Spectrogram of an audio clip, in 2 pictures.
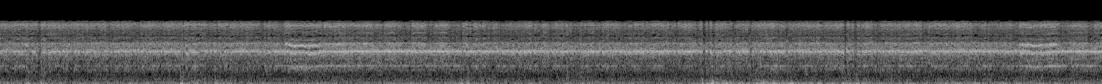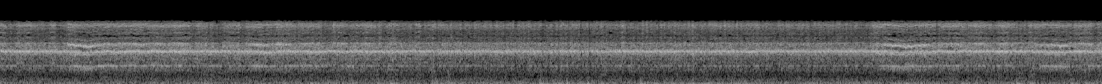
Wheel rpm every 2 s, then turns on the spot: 240, 230, 230, 240, 230, 230, 230, 230, 230, 230, 230.
none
